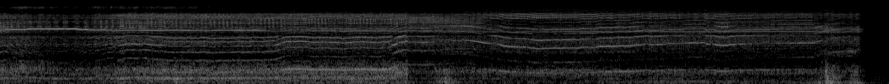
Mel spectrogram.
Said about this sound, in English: I'm going to drill a series of holes using a ceramic drill bit right along our template line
